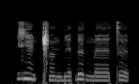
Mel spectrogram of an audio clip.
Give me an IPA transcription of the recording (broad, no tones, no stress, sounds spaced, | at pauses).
ʑ ẽ ǁ ə̃ː ɡ͡b e ɗ ɘ ŋ͡m ɛː t ɘ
